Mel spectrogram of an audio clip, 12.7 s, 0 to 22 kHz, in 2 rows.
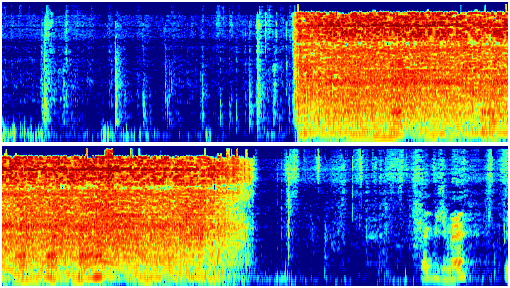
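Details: Stihl MS230 chainsaw after an aftermarket carburetor swap with adjustment and new clutch springs; fires up and revs cleanly up and down for about six seconds without stumbling, running well.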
